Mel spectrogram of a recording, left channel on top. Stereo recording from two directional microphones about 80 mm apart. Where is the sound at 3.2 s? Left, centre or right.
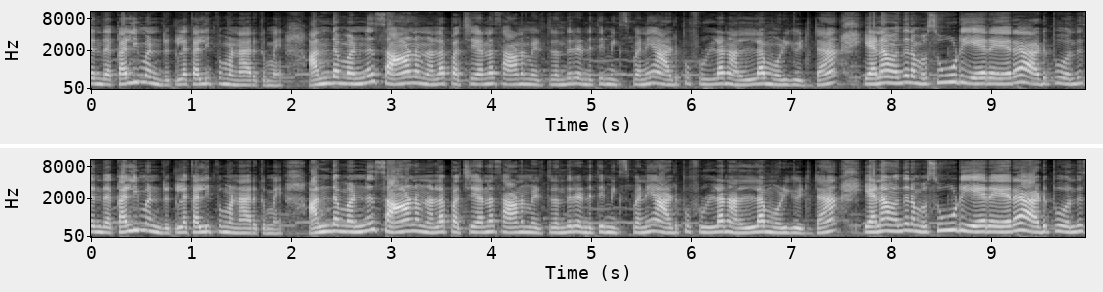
Centre.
